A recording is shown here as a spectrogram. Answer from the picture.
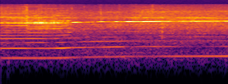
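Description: Router table's router spinning a chamfer bit as a wooden frame is fed past it, heard faintly as a steady high whine; the pitch shifts slightly about two-thirds of a second in.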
